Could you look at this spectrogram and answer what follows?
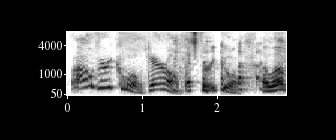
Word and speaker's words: Gareau: G is it pronounced gero Lisa it's actually Geral like Sparrow oh very cool Geral that's very cool I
